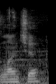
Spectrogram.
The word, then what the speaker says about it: Lancia: have a whole lot here we have this lunch hour or Lancia however you want to pronounce that in Italy it's pronounced lunch ax and then we have this Opel over here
